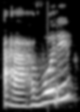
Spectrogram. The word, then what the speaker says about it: árvore: Na palavra árvore, eu separei as sílabas ar-vo-re. A sílaba tônica da palavra árvore é ar.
